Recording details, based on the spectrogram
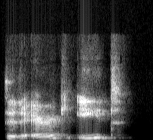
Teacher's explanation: And you hear my voice go up. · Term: voice inflection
